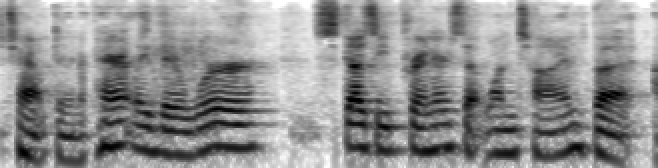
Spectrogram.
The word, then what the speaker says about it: SCSI: SCSI, Small Computer Systems Interface, SCSI, which is spelled SCSI, by the way, if you didn't know, but it's pronounced SCSI, is a type of interface that uses parallel communication technology to achieve high data transfer rates.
